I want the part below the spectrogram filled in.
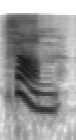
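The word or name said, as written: thumb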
